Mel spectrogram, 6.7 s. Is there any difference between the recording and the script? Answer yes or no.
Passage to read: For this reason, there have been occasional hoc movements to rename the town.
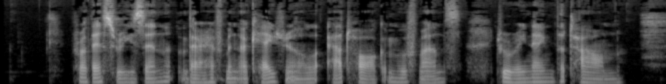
yes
